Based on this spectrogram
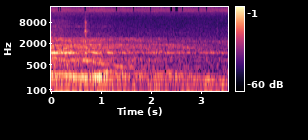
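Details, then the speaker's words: IBM PS/2 Model 60 at power-off: the hard drive's whine slides steadily down in pitch and fades over a few seconds, a normal spin-down. "Man, that hard drive spinning down is an event unto itself."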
